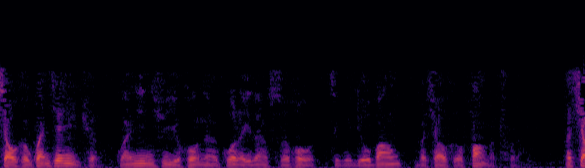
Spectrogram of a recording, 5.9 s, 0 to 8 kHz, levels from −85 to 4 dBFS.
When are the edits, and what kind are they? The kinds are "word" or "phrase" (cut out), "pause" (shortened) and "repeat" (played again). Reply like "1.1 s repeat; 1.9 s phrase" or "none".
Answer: 1.1 s pause; 3.2 s pause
